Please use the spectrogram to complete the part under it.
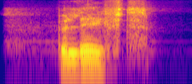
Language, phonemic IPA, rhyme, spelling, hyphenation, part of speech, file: Dutch, /bəˈleːft/, -eːft, beleefd, be‧leefd, adjective / verb, Nl-beleefd.ogg
- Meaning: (adjective) polite (well-mannered); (verb) past participle of beleven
